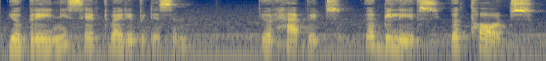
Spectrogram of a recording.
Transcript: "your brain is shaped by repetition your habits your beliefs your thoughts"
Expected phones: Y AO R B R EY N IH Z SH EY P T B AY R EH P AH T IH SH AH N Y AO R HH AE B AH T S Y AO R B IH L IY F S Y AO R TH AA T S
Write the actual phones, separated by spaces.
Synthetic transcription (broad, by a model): Y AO R B R EY N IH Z S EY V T B AY R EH P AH T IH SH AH N Y AO R HH AE B AH T S Y AO R B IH L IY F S Y AO R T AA T S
